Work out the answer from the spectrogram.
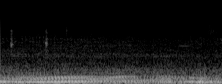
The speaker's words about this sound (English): Watch out for the cars.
